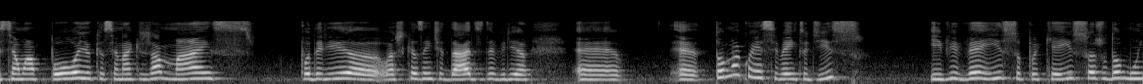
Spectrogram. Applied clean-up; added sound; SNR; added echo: none; none; none; none.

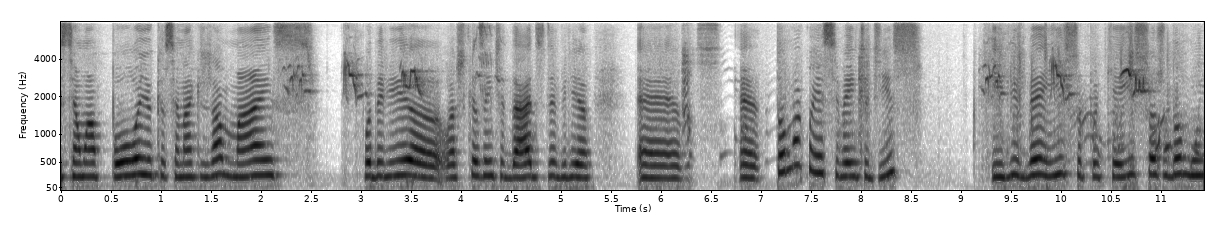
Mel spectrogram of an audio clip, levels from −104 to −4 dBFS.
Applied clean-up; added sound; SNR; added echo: neural mask model RNNoise.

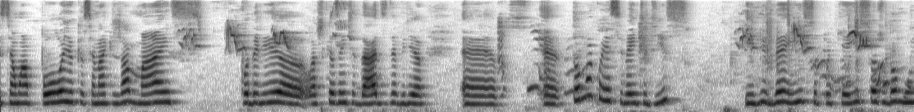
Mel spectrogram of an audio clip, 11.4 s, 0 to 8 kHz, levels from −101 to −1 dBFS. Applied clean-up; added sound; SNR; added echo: classical method log-MMSE.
